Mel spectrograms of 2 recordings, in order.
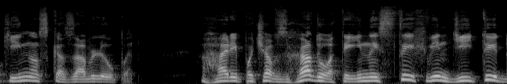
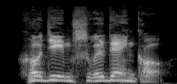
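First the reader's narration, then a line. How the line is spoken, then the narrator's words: Barked. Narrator (Ukrainian): гаркнув Муді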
